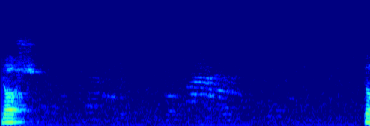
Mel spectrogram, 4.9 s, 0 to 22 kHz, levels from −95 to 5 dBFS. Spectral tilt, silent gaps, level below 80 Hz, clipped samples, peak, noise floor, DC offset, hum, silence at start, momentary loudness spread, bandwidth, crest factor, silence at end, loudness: -8 dB/octave; none; -84 dBFS; under 0.1%; -30 dBFS; -81 dBFS; under 0.1%; none; 0 s; 22 LU; 16 kHz; 24 dB; 0 s; -49 LUFS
